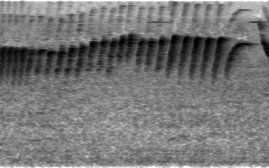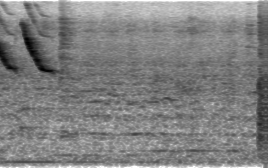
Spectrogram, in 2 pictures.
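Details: Canary song with a fast run of sharp repeated notes rising slightly in pitch, followed by a few sweeping descending whistles, then near quiet with low hum.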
